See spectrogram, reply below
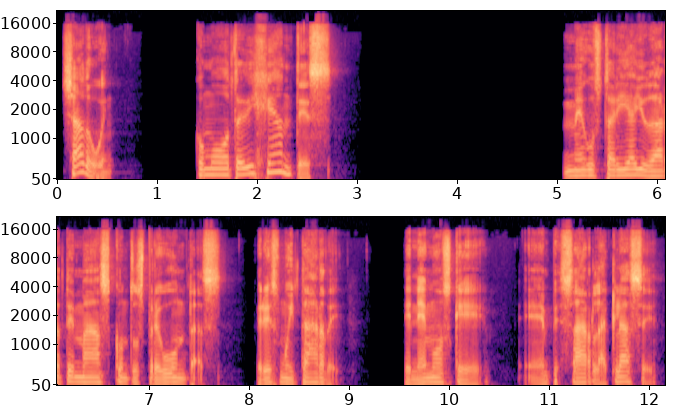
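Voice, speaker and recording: A man as a Spanish teacher, explaining clearly and patiently in a scripted lesson dialogue. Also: fairly low pitch, lively intonation, takes it slowly, pauses often, darkish tone, no room sound, clean studio sound.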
